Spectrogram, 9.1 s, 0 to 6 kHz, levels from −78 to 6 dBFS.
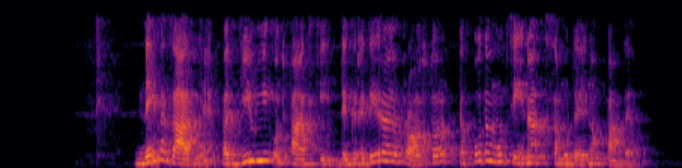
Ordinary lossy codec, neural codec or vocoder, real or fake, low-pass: none; codec, 16 kHz, 16 kbps, FunCodec, trained on LibriTTS, 50 frames a second; fake; 5.4 kHz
